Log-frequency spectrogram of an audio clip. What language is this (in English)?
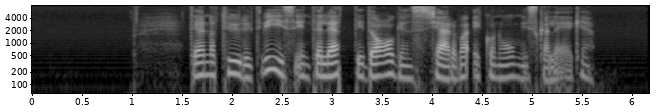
Swedish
